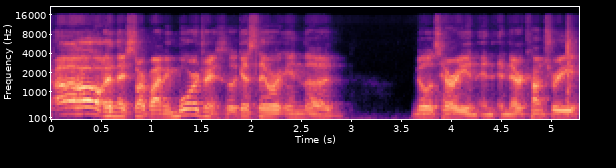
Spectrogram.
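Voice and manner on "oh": high, loud "oh" of delighted recognition; impressed cheer. Retold or imitated. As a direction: mimic a pub group's excited reaction. Foreign guys learn he's military.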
